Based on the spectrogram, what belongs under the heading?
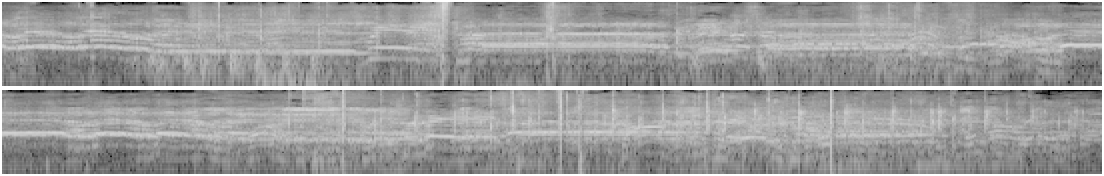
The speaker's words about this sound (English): As you can tell from the singing, the Richmond Rebels were now firm crowd favourites.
